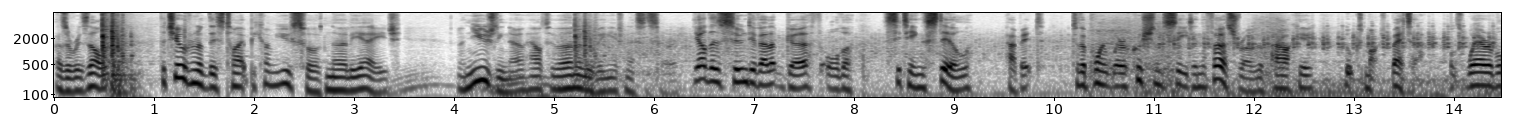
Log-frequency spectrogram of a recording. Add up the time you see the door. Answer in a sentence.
The door can be heard for 4 seconds in total.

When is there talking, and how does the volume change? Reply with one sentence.
You can hear the talking from 0.0 to 14.4 s, at a steady volume.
